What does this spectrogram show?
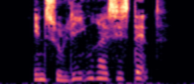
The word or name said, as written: insulinresistent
